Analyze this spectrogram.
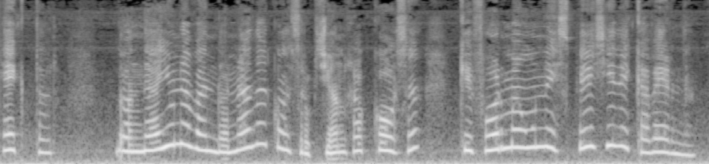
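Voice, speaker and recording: Over clear background noise, a woman uses a put-on character voice pitched extremely high. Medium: audio drama.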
